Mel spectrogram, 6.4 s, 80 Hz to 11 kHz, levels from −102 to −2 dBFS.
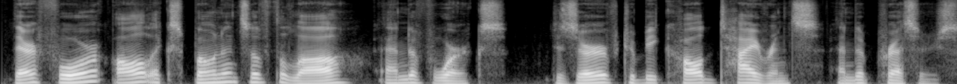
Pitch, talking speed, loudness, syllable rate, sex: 130 Hz, 150 wpm, -19 LUFS, 4.7 syllables/s, male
